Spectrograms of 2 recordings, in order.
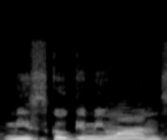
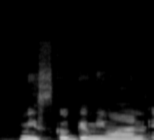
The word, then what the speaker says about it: Miskogihmiiwan: So all my social medias are at Misko Gimiwan.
